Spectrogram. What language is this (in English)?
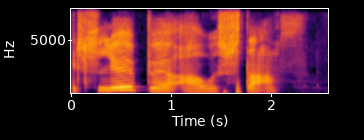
Icelandic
